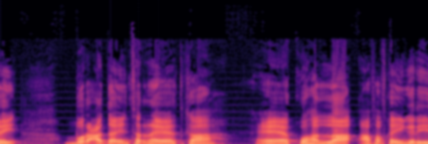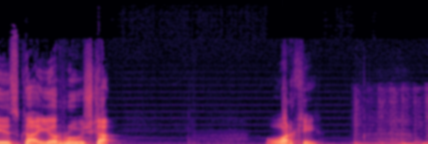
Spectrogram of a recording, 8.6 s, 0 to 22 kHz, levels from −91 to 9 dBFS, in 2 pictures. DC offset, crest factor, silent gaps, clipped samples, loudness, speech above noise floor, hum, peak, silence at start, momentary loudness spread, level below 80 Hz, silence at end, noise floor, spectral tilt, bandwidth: under 0.1%; 16 dB; none; under 0.1%; -14 LUFS; 43 dB; none; 0 dBFS; 0 s; 10 LU; -40 dBFS; 0 s; -56 dBFS; -6 dB/octave; 15.5 kHz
